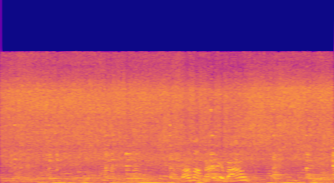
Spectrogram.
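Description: Oil sizzling steadily on a large round flat griddle while two metal spatulas stir and scrape food across it.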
